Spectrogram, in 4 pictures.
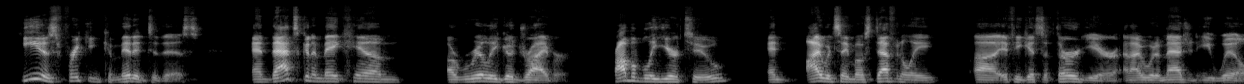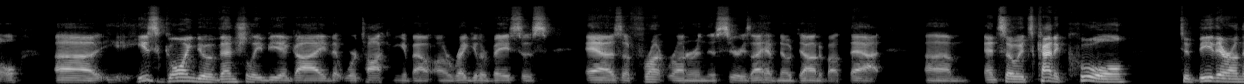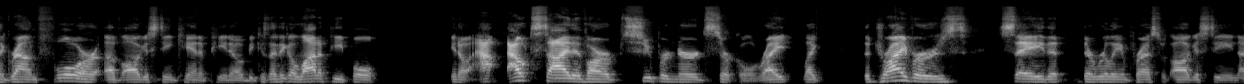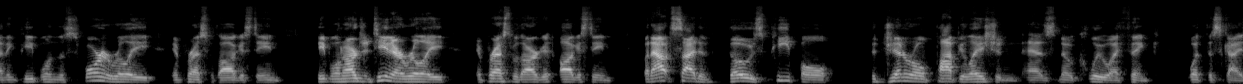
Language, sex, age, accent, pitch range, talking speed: English, male, 30-49, American, 105-135 Hz, 175 wpm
